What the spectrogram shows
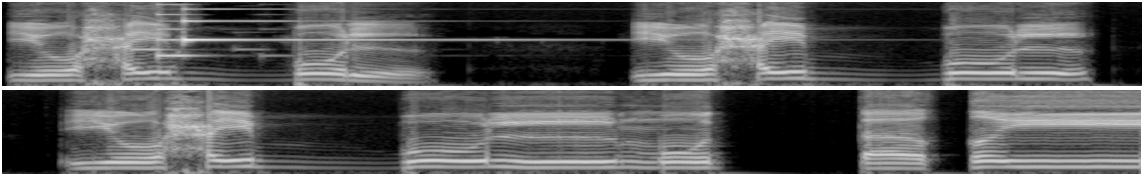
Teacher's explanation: ha pedas jangan lupa ha ni kita sempitkan tengah lidah.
